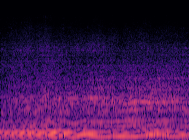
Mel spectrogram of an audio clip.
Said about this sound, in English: He gazes at her as she gets back onto her scooter. She drives off with a smile. His eyes follow her as she goes.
